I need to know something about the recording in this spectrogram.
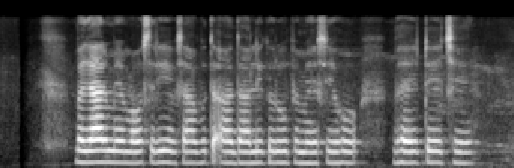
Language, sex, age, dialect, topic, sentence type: Maithili, male, 25-30, Eastern / Thethi, agriculture, statement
